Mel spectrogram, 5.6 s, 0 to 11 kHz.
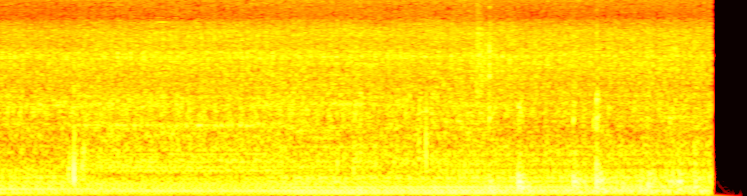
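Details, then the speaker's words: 1991 Chevy Sprint after in-car re-ring, hone, valve seals and new gaskets: smooth, even idle with steady low rumble and a few faint ticks, no misses or knocking; sounds much healthier. "oh yeah here we go it sounds way healthier crank it over okay"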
